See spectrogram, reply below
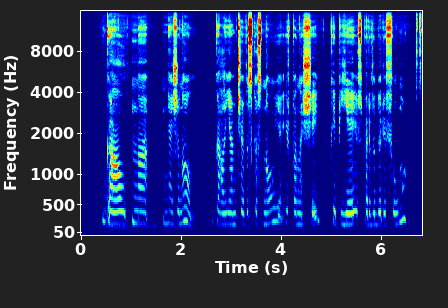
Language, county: Lithuanian, Vilnius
